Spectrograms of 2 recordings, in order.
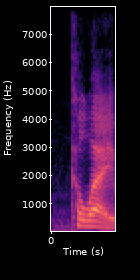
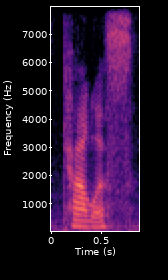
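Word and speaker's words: Calais: I've been saying the name of this town, Klay, but it's not. It's Callus and Mont Peel is the I think the correct pronunciation of what I was saying.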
